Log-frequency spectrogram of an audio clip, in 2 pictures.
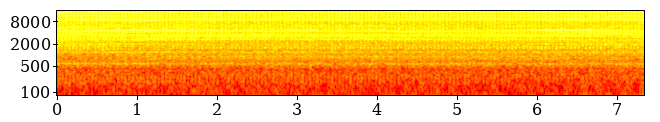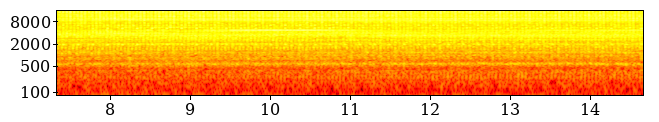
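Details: Warm-engine idle of a 12/2011 Golf VI 1.4 TSI 90 kW (122 PS): even running with a thin, steady, strong high whistle in the engine bay, heard only around the water pump.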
